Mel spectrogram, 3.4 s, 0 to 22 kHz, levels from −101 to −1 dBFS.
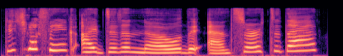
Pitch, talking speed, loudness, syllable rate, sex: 315 Hz, 175 wpm, -16 LUFS, 3.8 syllables/s, female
